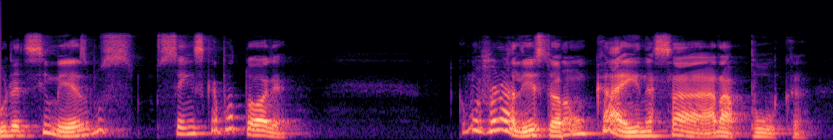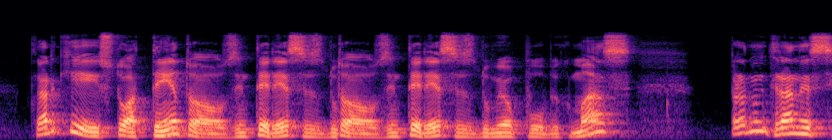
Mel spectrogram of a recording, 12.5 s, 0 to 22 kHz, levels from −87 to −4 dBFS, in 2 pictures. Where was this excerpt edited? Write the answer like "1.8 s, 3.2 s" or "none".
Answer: 4.2 s, 8.8 s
